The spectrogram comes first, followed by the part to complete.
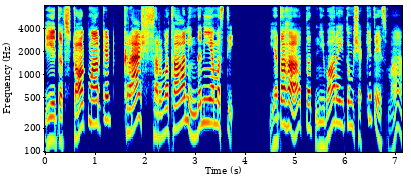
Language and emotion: Sanskrit, angry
